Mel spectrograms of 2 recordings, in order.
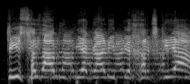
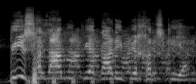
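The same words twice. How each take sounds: First: Raised, high preaching voice; emphatic pulpit outcry; indignant repeat. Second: Said in the usual way. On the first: Real, not acted. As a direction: throw the sum out at the crowd. Repeats expense with more force.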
